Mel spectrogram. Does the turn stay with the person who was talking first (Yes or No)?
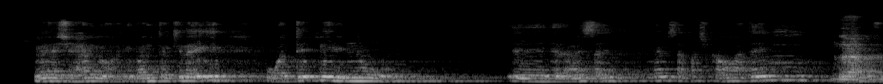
Yes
